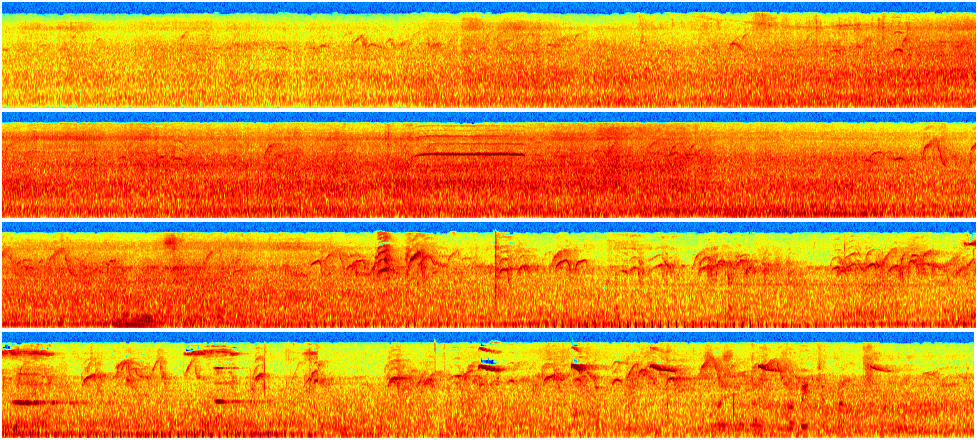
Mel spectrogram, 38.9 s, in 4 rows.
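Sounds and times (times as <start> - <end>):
short high bird chirps: 13.8 - 15.0.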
